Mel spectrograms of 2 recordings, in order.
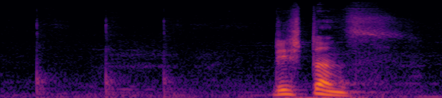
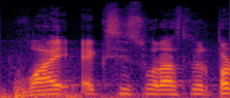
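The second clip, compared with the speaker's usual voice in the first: ordinary talk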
